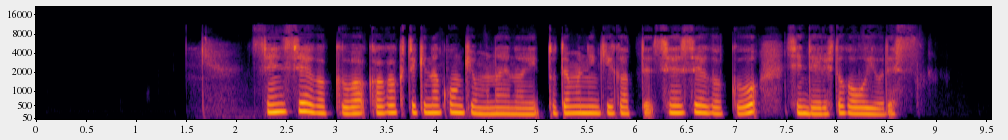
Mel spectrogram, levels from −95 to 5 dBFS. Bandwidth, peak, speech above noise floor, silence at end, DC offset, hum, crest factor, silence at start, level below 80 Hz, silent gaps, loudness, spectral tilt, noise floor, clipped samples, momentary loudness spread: 11 kHz; -4 dBFS; over 70 dB; 0.75 s; under 0.1%; none; 18 dB; 1.65 s; -74 dBFS; none; -21 LUFS; -4.5 dB/octave; under -90 dBFS; under 0.1%; 12 LU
